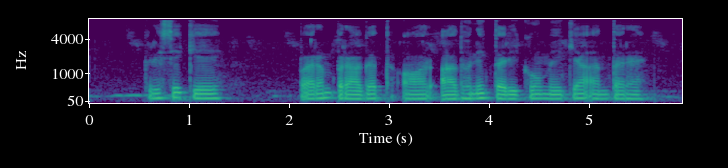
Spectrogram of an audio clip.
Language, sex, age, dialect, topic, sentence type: Hindi, female, 18-24, Hindustani Malvi Khadi Boli, agriculture, question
